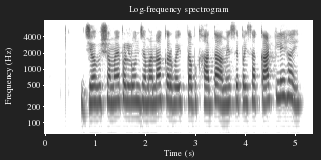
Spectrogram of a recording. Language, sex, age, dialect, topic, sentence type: Magahi, female, 36-40, Western, banking, question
